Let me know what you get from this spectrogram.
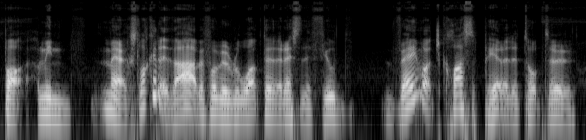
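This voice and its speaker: A man's voice: a little high, animated, a little fast, vocal fry, no echo. Chatty Scottish man commentating. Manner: chatty, lots of fillers and restarts. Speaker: race commentator. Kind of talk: live sim racing stream commentary.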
